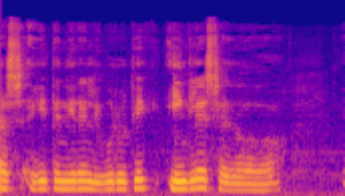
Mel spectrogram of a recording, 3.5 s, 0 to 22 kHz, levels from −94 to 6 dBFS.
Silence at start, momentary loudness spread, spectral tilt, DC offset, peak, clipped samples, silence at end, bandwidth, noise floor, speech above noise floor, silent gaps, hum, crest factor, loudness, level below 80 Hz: 0 s; 9 LU; -5 dB/octave; under 0.1%; 0 dBFS; under 0.1%; 0 s; 15.5 kHz; -46 dBFS; 31 dB; none; none; 16 dB; -16 LUFS; -52 dBFS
